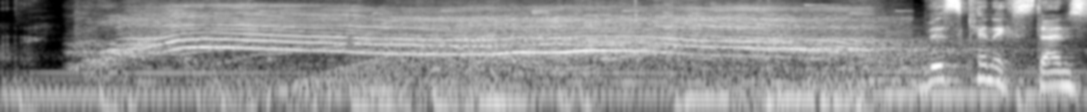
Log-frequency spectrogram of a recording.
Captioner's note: laugh track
